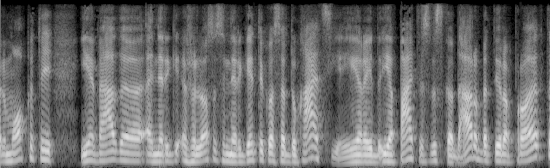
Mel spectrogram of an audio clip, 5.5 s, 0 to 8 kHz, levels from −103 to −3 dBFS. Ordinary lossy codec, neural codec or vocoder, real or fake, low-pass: AAC, 48 kbps; autoencoder, 48 kHz, 32 numbers a frame, DAC-VAE, trained on Japanese speech; fake; 7.2 kHz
